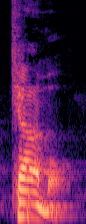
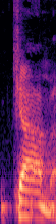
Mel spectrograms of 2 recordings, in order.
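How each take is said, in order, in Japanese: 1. mとlの間に短い母音が入る。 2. mからそのままlにつながる。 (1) "ちょっとえって入れる人" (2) "M ダイレクトにつなぐ人"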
